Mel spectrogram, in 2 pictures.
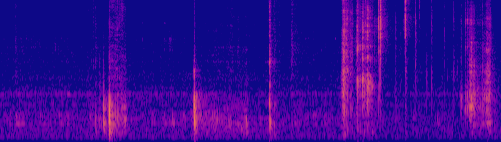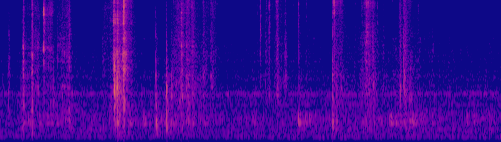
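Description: Handling noises around a commercial coffee brewer: a few sharp clicks and knocks, then irregular bursts of crinkly, crackling noise, over a faint steady background.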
